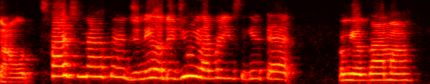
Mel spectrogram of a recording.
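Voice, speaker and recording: High-pitched and animated, a woman speaks at a moderate pace. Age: 40s. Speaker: livestream host. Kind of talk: casual chat.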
